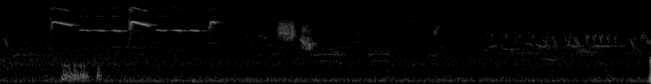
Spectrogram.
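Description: Blue tit song: twice, a thin very high note runs into a lower, slightly buzzy trill. Quick and urgent-sounding, with faint chirps from other birds afterward.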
